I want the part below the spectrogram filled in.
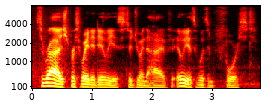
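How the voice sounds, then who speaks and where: A man's voice: low voice, expressive, a little slow, heavy background noise. Slangy, irreverent man commentating on a game. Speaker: gaming content creator. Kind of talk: casual playthrough commentary.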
